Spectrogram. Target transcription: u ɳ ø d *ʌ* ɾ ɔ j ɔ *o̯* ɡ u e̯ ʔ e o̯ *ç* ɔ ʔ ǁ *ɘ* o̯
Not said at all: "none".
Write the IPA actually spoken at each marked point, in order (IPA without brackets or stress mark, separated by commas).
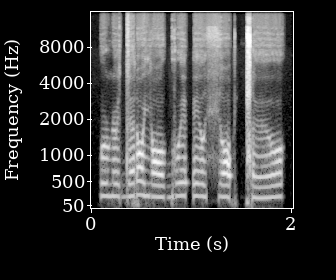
ə, o̯, ç, ɘ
